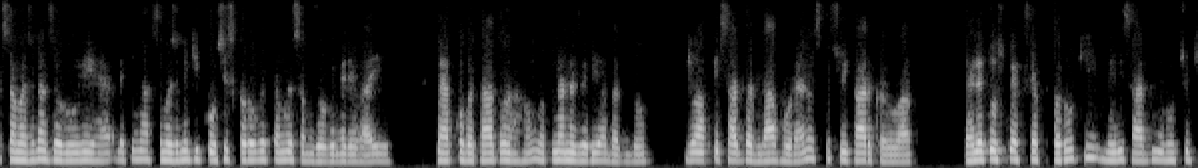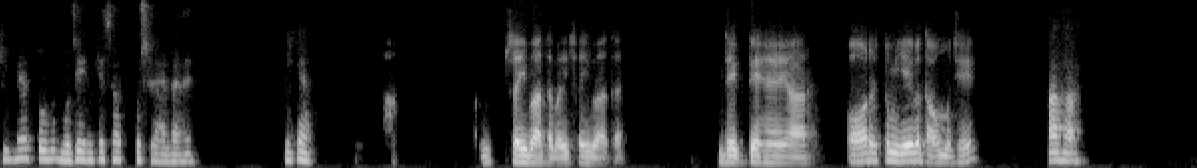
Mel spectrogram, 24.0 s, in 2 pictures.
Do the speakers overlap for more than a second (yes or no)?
no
